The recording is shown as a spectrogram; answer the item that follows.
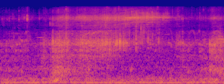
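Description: Pool water sloshing and splashing as a person wades and sweeps his arms through it, swelling about half a second in, over a steady low hum.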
